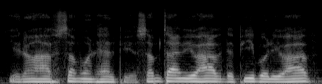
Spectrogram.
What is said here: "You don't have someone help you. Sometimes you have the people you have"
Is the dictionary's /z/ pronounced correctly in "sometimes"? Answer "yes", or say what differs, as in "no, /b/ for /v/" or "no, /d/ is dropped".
no, /z/ is dropped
